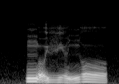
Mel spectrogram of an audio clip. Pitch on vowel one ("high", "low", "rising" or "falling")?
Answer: falling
